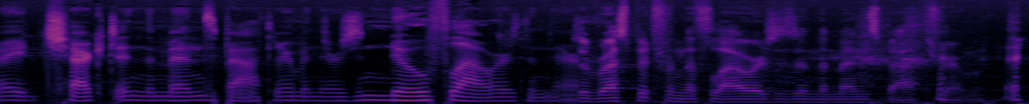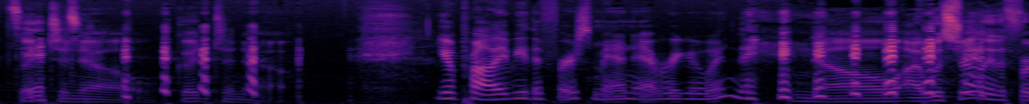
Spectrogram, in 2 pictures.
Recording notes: record this week from the Chantilly Tea Room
